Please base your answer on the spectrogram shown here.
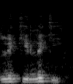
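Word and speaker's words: Likelike: It's spelled black light, but in in Hawaiian it's Licky Licky.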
